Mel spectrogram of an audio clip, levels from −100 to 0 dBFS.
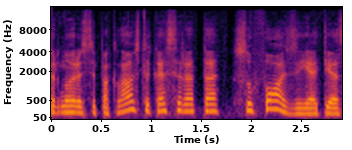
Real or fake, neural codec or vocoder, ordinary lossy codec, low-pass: real; none; AAC, 64 kbps; 14.4 kHz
